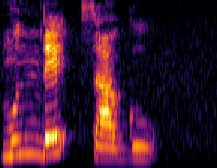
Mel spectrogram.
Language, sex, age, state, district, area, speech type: Kannada, female, 18-30, Karnataka, Shimoga, rural, read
